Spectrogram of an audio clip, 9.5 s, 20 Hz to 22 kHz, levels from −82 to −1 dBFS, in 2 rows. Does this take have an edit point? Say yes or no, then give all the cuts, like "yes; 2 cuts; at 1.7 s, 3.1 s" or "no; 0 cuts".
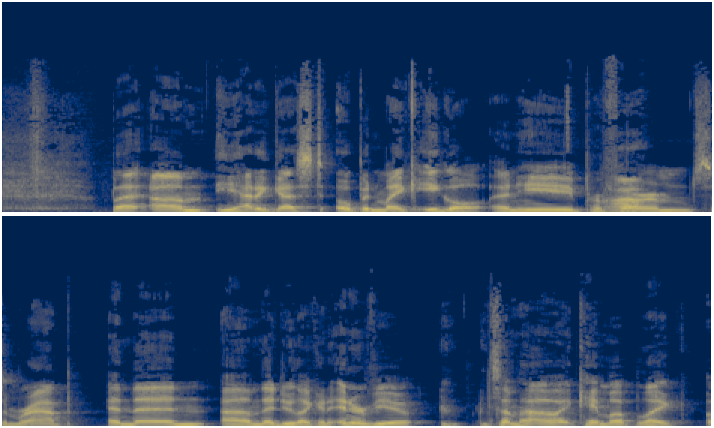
yes; 1 cut; at 7.8 s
